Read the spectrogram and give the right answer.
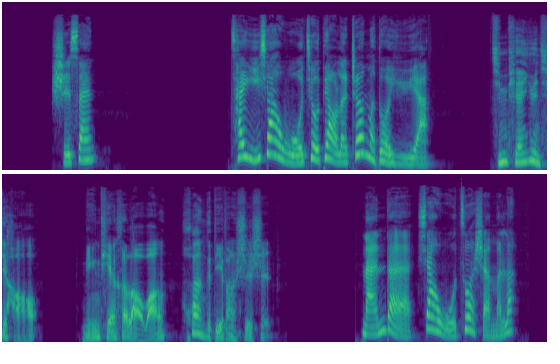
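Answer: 钓鱼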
